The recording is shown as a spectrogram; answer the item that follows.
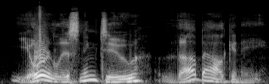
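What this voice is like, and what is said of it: Announcer-style radio voice. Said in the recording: “you're using radio voice?”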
